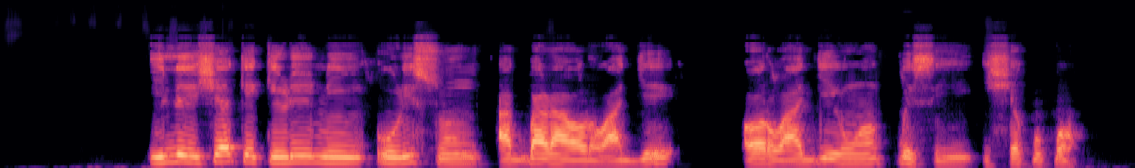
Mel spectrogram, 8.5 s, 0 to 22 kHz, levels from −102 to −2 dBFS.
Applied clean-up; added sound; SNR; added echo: neural mask model Resemble Enhance denoiser.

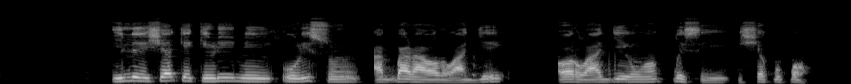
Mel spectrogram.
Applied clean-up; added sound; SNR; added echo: neural mask model DeepFilterNet 3.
